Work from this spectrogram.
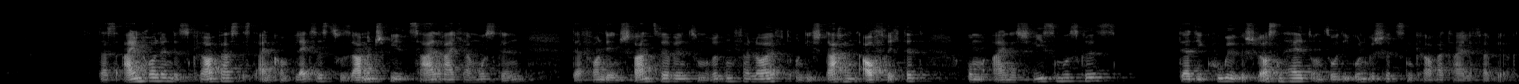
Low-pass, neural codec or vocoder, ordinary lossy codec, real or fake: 7.2 kHz; none; none; real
